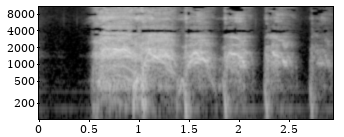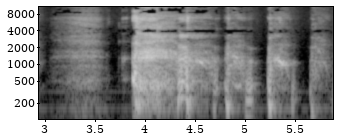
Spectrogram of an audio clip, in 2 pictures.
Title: Cough Rattle and Roll!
